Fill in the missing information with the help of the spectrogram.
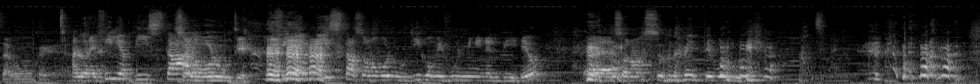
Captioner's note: laughs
